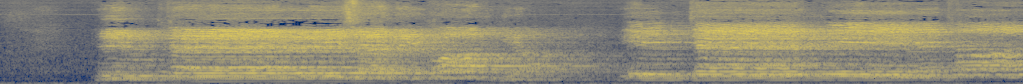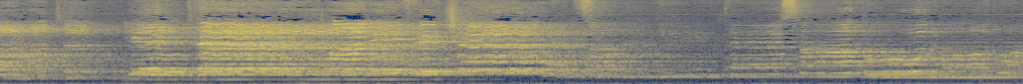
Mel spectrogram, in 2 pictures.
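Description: Mixed chamber choir singing a cappella. After a brief hush the voices come in loud about a second in, with fresh loud entries around five and nine seconds, easing to a softer passage near the end.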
